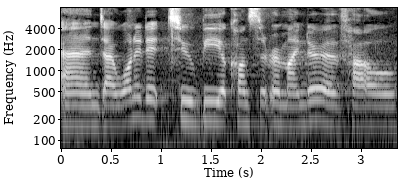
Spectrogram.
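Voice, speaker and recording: Speaking with an American accent, a woman of fairly low pitch keeps a fairly even intonation amid noticeable background noise and audible room echo. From Chicago, US Midwest. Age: 30s. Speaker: bar manager. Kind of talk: interview.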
